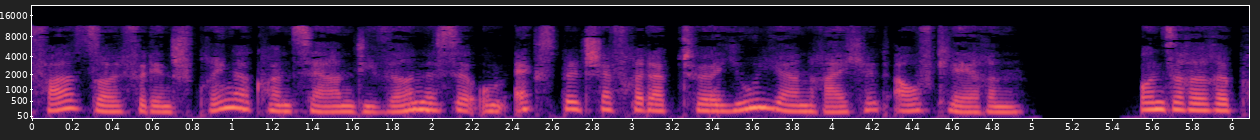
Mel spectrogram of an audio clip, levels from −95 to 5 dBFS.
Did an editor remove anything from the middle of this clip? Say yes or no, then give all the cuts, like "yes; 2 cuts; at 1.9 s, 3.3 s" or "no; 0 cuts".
no; 0 cuts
